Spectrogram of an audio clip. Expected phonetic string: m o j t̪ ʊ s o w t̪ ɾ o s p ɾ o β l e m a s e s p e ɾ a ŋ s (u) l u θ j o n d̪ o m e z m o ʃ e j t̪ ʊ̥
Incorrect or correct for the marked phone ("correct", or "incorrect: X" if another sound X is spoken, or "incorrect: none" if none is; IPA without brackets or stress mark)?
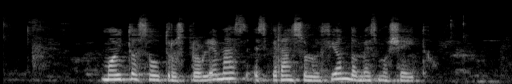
incorrect: o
